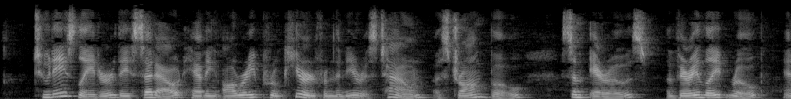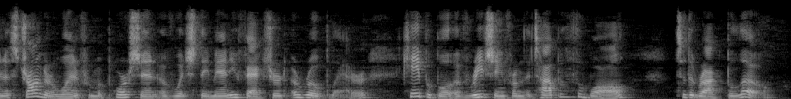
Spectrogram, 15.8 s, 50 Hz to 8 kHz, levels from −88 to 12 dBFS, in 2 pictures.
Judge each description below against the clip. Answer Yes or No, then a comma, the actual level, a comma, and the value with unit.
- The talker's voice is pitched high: No, medium, 180 Hz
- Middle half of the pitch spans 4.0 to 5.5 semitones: Yes, average, 4.6 semitones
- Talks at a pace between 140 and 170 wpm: No, average, 185 wpm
